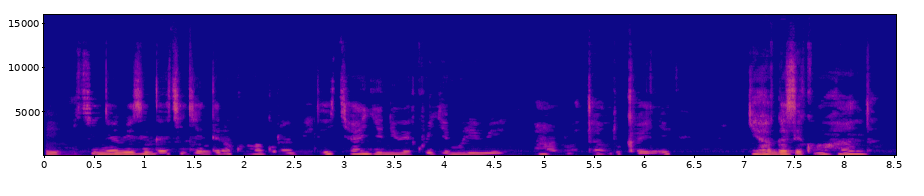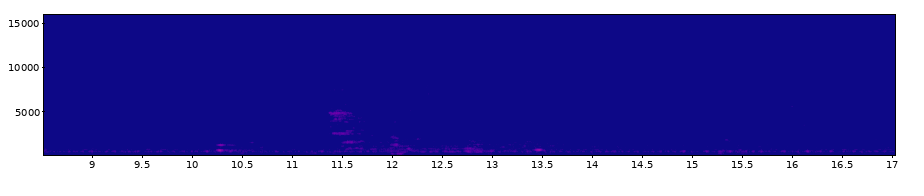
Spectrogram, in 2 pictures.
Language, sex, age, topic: Kinyarwanda, female, 25-35, finance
